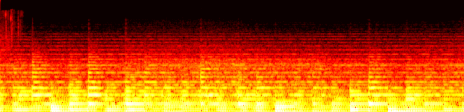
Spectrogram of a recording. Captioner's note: dramatic music; body thudding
